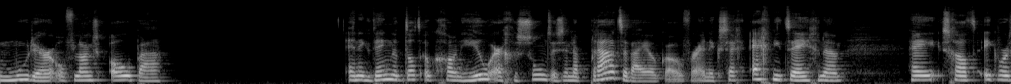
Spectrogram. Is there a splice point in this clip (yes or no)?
no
